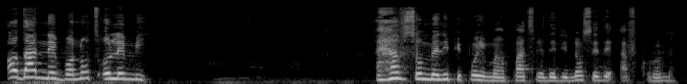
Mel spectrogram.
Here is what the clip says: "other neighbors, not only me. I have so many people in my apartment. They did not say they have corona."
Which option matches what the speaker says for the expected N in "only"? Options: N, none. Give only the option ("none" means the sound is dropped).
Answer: none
